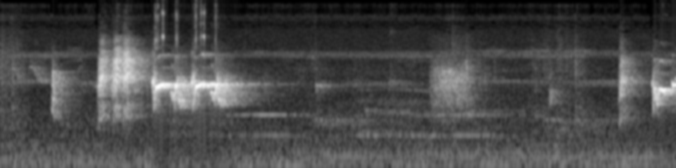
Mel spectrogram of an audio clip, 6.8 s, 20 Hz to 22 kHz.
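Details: Sooty-headed bulbul singing in the morning, around 5 am. Bright, bubbly chirped phrases come in loud bursts near the start and end, with quieter notes between them. A steady low background hum runs throughout.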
